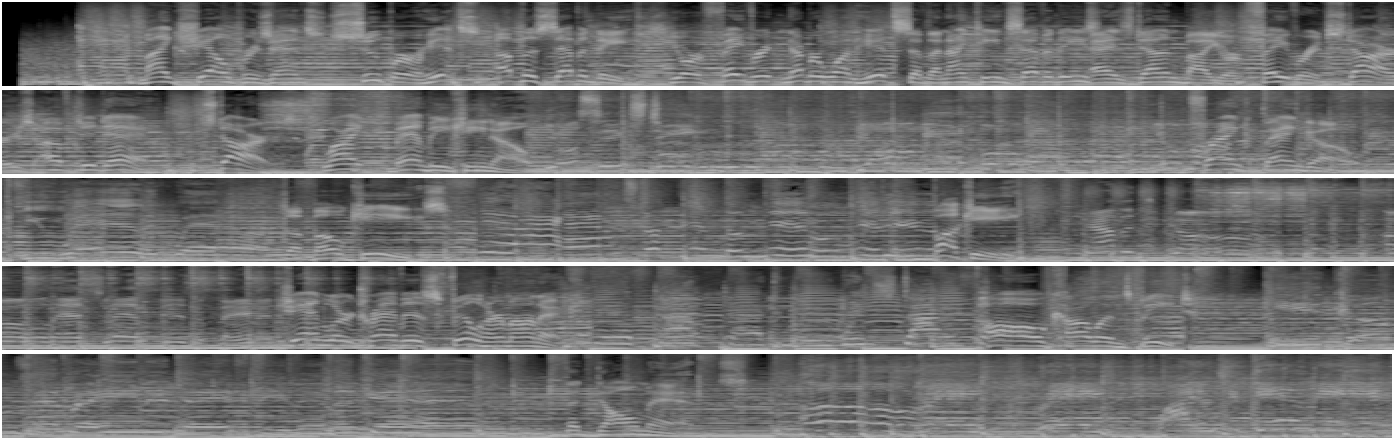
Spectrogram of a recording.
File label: commercial; MichaelS Super Hits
